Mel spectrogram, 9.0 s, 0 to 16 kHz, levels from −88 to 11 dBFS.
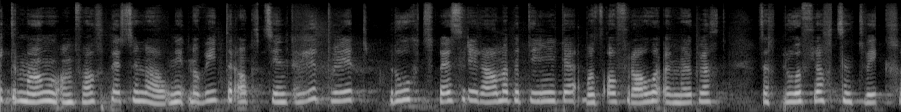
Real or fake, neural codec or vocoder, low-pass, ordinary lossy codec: fake; codec, 44.1 kHz, 2.6 kbps, DAC; 14.4 kHz; none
